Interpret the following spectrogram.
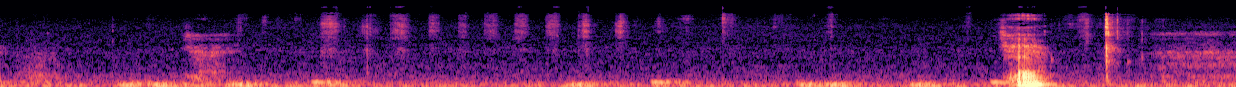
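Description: Faint scratching and light ticking of a needle and thread being worked and pulled through by hand, with soft handling bumps; a short run of ticks comes about two seconds in.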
